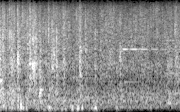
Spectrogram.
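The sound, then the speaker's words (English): Steady, dense rain drums on the taut cover of a garden seat during a thunderstorm, a continuous hiss of fine pattering with scattered sharper drops throughout and no voices. “That rain is hitting my cover of my garden seat. That's why it sounds loud.”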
